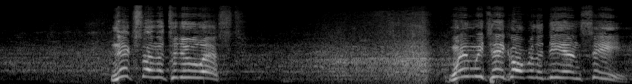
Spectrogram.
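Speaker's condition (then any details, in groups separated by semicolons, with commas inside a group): No condition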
